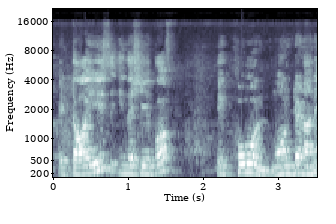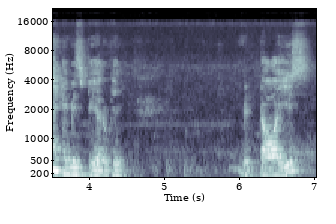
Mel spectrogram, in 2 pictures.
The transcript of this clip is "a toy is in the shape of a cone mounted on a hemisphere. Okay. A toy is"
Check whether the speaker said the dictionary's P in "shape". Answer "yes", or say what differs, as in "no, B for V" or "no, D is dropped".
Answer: yes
